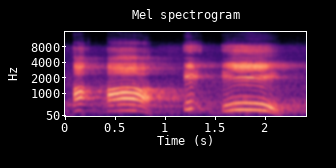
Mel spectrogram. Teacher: इनका उच्चारण करोगे तो ओठ आपका गोलाकार नहीं होगा चाहे आप करके देख लीजिए अ कोई गोलाकार नहीं है अ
